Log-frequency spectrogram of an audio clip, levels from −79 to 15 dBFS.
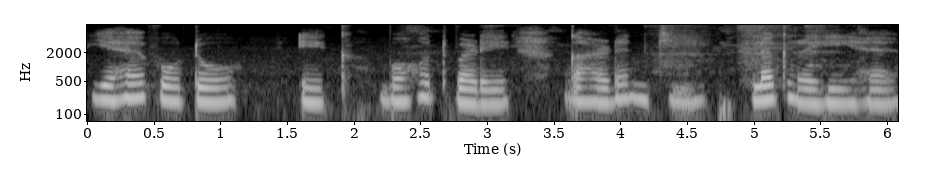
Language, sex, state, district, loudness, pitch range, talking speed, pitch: Hindi, female, Rajasthan, Bikaner, -19 LUFS, 175-205 Hz, 100 wpm, 190 Hz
